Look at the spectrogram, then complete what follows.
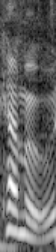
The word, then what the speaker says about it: Camus: Okay, Albert Camus.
